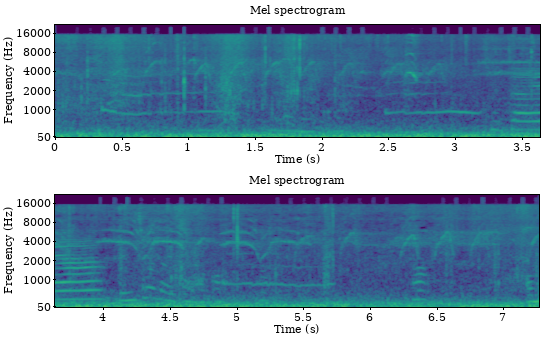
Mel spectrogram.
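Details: Stray baby cat, female, voicing odd singing mews while eating chicken breast. A series of drawn-out, level tonal mews recur every second or so, one louder harmonic-rich call near the middle, with constant low background rumble.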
